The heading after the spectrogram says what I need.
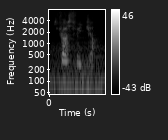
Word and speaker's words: Здравствуйте: And one of the points was that in that word, there's many letters, many letters, but in the speaking, a lot of the letters aren't said, and like students are saying, "Oh, we have to say very long," but actually, it's a very simple "Здравствуйте," just a very simple.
